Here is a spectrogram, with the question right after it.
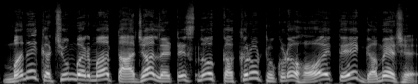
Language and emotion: Gujarati, happy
